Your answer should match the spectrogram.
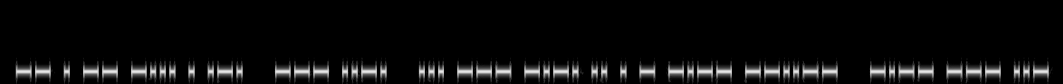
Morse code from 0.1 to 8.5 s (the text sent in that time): MEMBER OF SOCIETY,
